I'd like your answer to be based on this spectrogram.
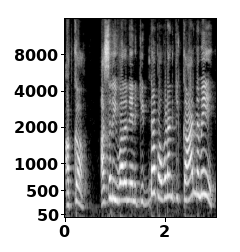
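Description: A woman voicing a hot-headed young man who shouts accusations at his brother-in-law, in a high voice. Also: expressive, brisk. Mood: furious.

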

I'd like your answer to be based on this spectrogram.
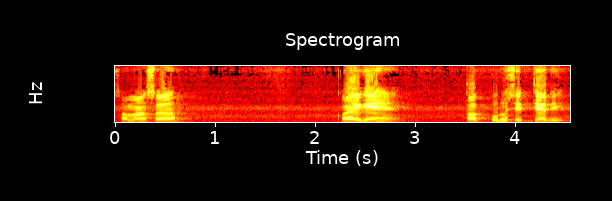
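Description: A man's voice: mid-range voice, steady tone, slow, a bit bright, slight background noise, low-quality recording. A man teaching Sanskrit grammar in a traditional classroom lesson, repeating points and quizzing students for answers.

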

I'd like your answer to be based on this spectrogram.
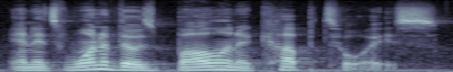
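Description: A man co-hosting a casual comedy podcast, reading out a listener's dream as an animated storyteller who laughs often. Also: mid-range voice, moderate pace.

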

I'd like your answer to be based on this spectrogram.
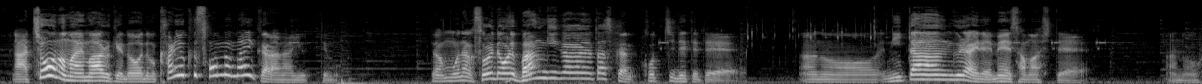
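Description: A man commenting live on a game he is playing, his voice swinging widely in pitch as he exclaims and grumbles at what he sees. Faint music plays behind him. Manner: excitable, exclaiming reactions and rapid grumbling. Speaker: game channel host.

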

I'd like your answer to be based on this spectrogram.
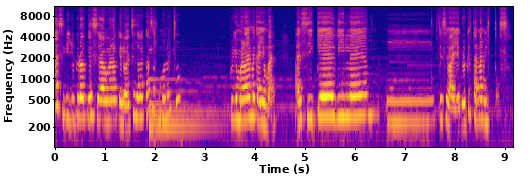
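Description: A young woman chatting casually as she plays a life-simulation game, laughing and teasing the characters. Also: on the high side. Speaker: gaming YouTuber. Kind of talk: casual Let's Play commentary. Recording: faint background game music.

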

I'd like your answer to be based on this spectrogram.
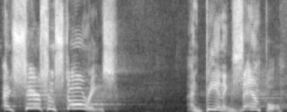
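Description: A pastor in his forties preaching a sermon on a large church stage, pacing as he talks and swinging from loud to low. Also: huge pitch swings, slow pace. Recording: echoey church hall.

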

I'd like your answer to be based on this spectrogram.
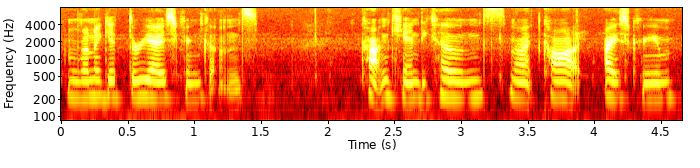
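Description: A woman's voice: medium pitch, flat delivery, normal speed, a bit bright, a little hiss or hum. A teenage girl streaming a game, talking casually and rambling with lots of fillers. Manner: rambling, chatty, full of fillers like "you know" and "like". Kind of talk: casual game livestream chat.

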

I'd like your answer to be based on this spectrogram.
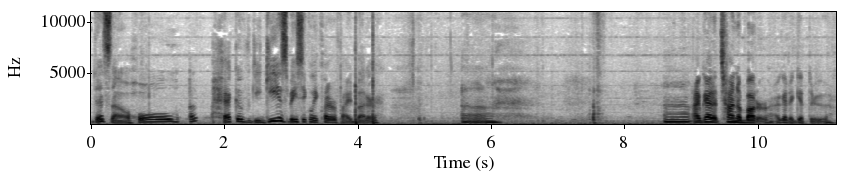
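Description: A woman's voice: mid-range voice, normal speed, vocal fry, background noise. A woman vlogging as she shops in a large store, chatting to her viewers in a rambling, casual way. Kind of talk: casual chat while shopping.

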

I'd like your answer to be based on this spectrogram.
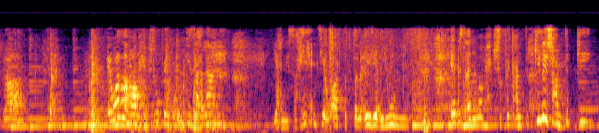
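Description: A teasing Damascene co-wife. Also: female voice, fairly high pitch, very animated, racing, long pauses, highs cut off, loud music behind the voice. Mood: coaxing. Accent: Damascene Syrian. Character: sharp-tongued co-wife, quarrelsome yet soft-hearted. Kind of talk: TV period drama acting.

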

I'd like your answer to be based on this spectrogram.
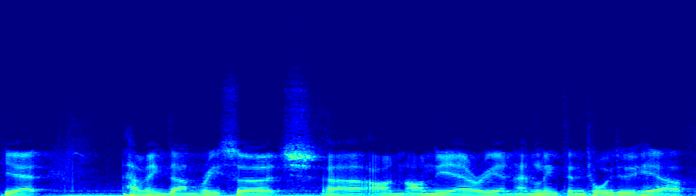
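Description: A man speaking as a hypnotherapist to a client, guiding and explaining in halting, deliberate phrases with pauses. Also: mid-range voice, completely flat delivery, highs cut off, a little hiss or hum. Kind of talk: guided relaxation and explanation to a client.

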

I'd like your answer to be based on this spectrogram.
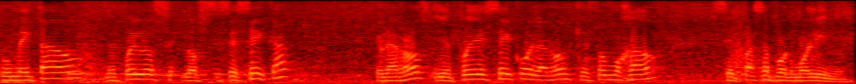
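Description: This Peruvian chef, middle-aged and fairly high-pitched, speaks unhurriedly and repeats himself while working the stove in a restaurant kitchen, explaining his dishes. Then he reminisces about home cooking from the dining room, with restaurant noise throughout.

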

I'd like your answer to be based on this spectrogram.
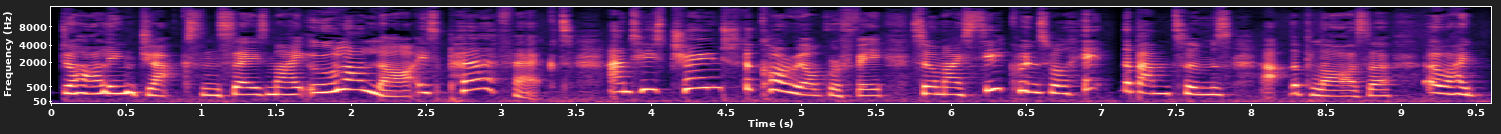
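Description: A woman's voice: high-pitched, sing-song, measured pace, fairly bright tone, full character voice. A woman playing a gushing socialite. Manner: gushing, showy. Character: affected glamorous socialite Arabella.

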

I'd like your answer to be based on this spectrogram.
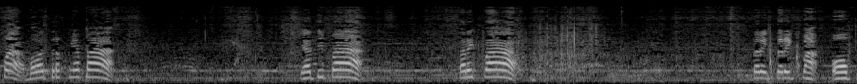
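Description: A woman filming children for a family vlog, cooing, cheering and laughing often as she talks to them. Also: sits high. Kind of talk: casual family vlog chatter.

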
